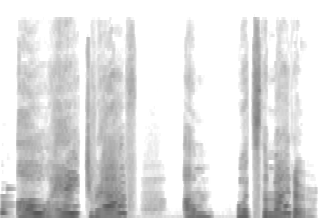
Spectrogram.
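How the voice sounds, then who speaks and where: A woman voicing a tiny childlike fairy companion in an animated video game style, chatty, excitable and cutesy. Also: extremely high pitch, takes it slowly, faint music behind, full character voice. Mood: curious. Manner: refers to self in third person, cutesy.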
